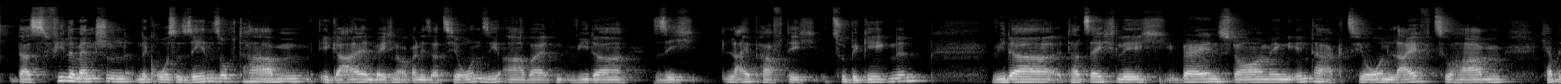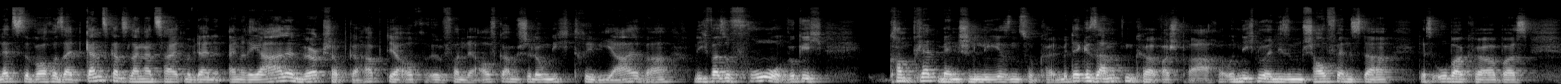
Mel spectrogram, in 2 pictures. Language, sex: German, male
